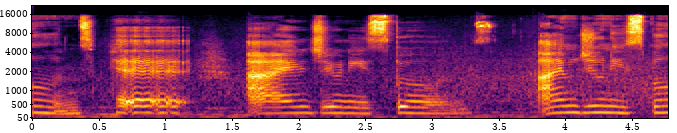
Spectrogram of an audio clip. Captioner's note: laughs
